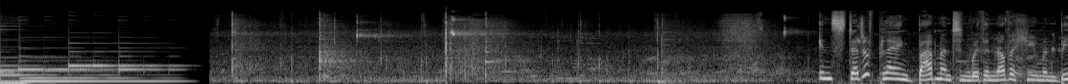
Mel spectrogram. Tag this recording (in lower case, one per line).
playing badminton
